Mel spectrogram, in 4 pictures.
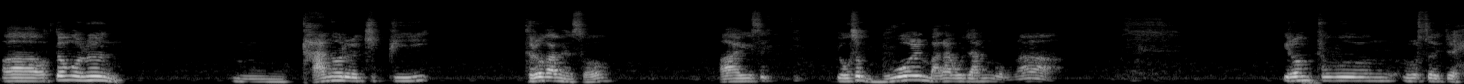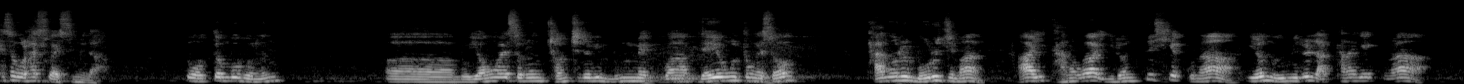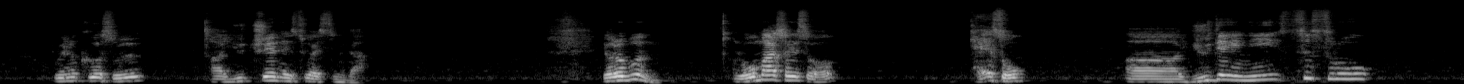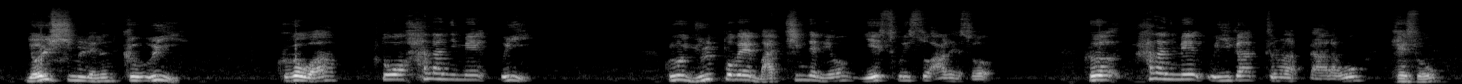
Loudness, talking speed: -24 LUFS, 195 characters per minute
